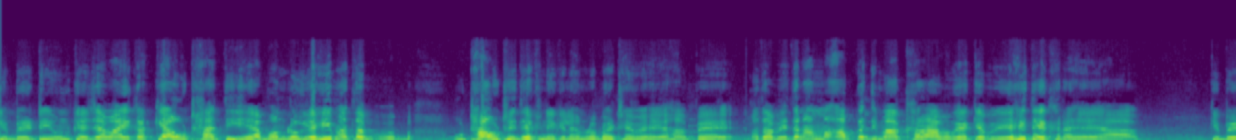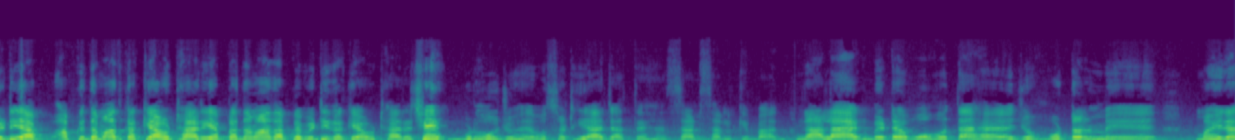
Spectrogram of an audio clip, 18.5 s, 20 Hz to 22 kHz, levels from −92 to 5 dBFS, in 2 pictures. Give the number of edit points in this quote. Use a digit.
3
